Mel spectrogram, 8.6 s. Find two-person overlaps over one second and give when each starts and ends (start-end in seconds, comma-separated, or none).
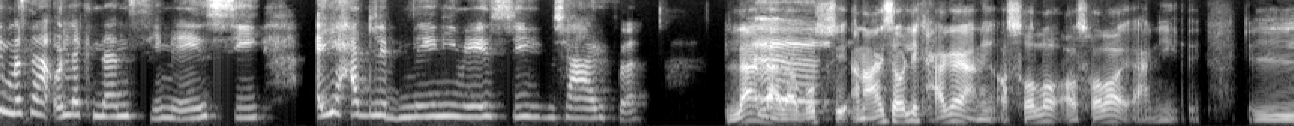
none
